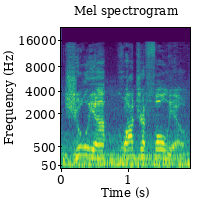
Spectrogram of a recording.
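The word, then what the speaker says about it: Giulia Quadrifoglio: person gets wrong so first up is the latest offering from alfa romeo not called the wila quattroporte it is called the Julia quadrifoglio quadrifoglio actually means four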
